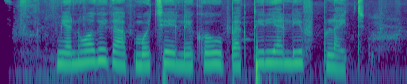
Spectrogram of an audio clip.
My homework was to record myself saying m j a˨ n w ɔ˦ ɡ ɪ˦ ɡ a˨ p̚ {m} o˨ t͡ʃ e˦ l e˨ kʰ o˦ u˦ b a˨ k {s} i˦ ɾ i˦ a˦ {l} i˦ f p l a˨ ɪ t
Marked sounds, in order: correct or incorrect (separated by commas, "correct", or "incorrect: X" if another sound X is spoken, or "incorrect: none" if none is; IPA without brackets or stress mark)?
correct, incorrect: t, correct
